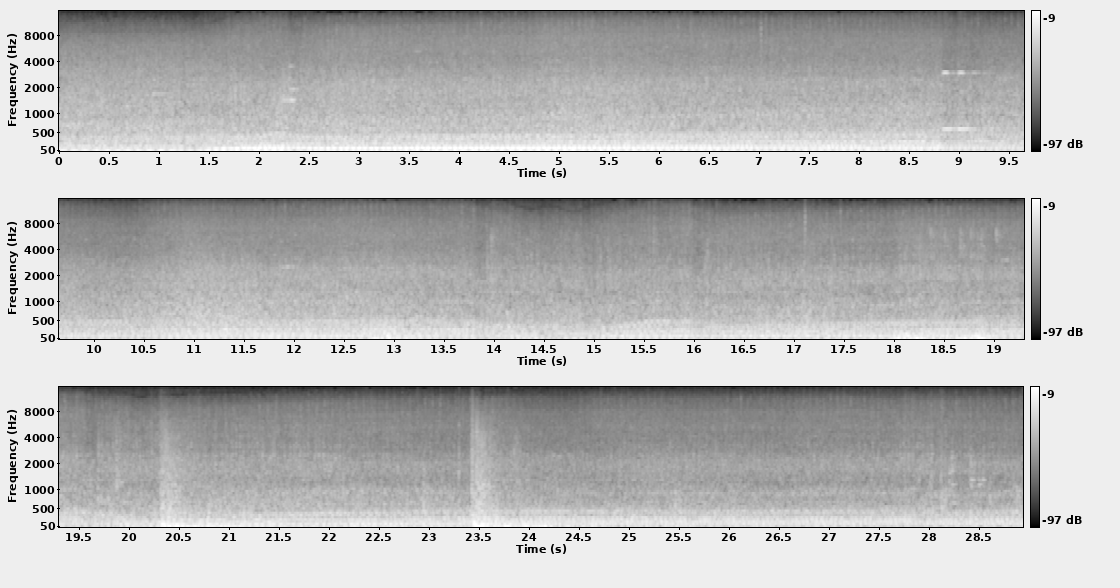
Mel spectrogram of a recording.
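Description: A tank engine rumbles and drones steadily.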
